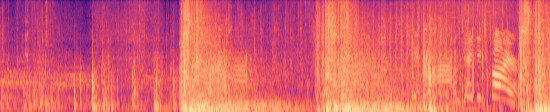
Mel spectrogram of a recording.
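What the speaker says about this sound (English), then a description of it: "I'm taking fire!" Call of Duty: Warzone gunfire lands as loud, sharp shots and booming impacts in dense bursts, with players talking over the action.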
